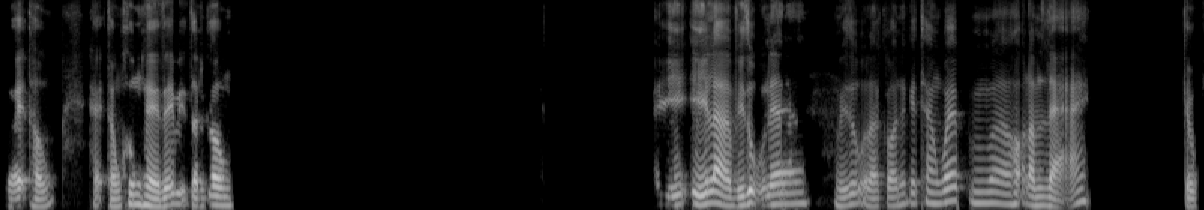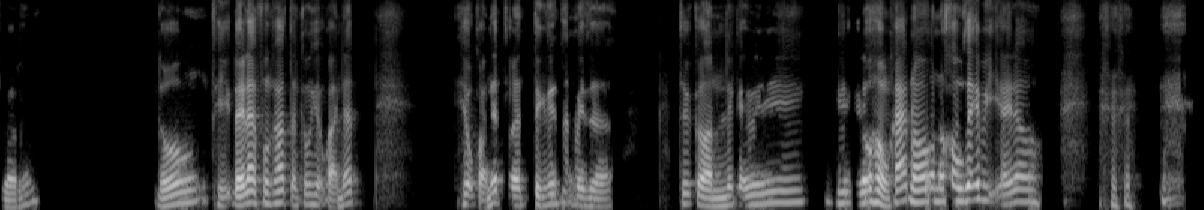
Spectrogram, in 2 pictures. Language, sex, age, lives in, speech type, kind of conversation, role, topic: Vietnamese, male, 25-29, Vietnam, conversation, unstructured, none, Kỷ niệm nào trong cuộc sống đã thay đổi bạn nhiều nhất?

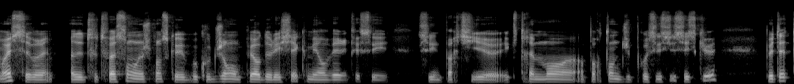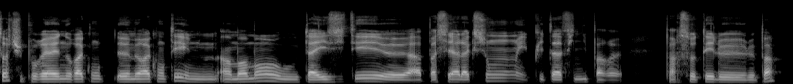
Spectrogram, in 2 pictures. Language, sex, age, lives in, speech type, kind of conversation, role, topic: French, male, 18-19, France, conversation, podcast, host, Quel conseil donnerais-tu à quelqu’un qui veut créer, mais qui hésite ?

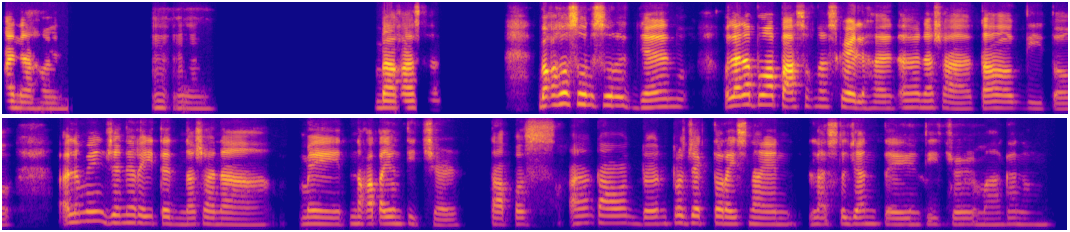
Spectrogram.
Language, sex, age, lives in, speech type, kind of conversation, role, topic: Filipino, female, 30-34, Philippines, conversation, unstructured, none, Paano mo ginagamit ang teknolohiya sa araw-araw mong pag-aaral, at ano ang palagay mo sa paggamit ng internet at midyang panlipunan para sa edukasyon?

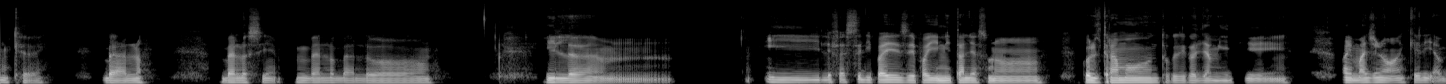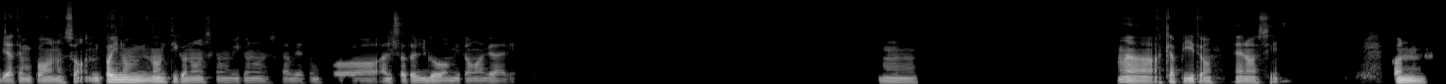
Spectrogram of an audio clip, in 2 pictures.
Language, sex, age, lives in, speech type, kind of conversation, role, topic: Italian, male, 18-19, Italy, conversation, unstructured, none, Qual è il tuo miglior ricordo con i tuoi amici?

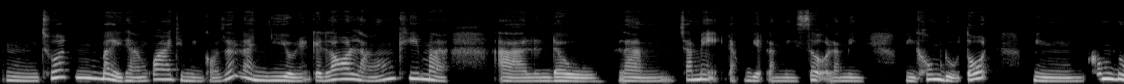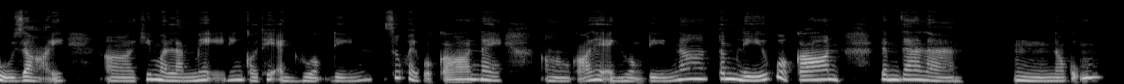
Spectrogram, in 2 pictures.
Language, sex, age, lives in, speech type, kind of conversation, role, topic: Vietnamese, female, 20-24, Vietnam, conversation, advice, user, Làm sao để bớt lo lắng mình không đủ tốt khi làm cha mẹ vì sợ mắc sai lầm?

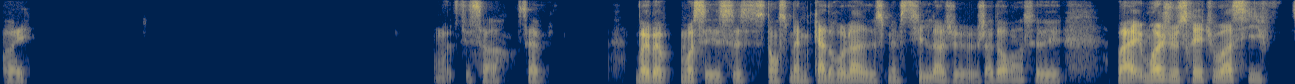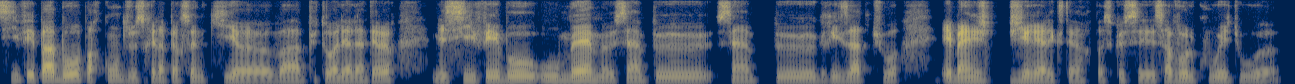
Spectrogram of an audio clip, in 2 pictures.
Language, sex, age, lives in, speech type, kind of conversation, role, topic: French, male, 25-29, France, conversation, unstructured, none, Qu’est-ce que tu aimes dans les repas partagés avec d’autres personnes ?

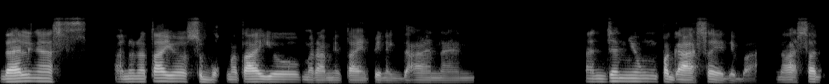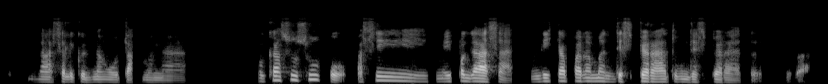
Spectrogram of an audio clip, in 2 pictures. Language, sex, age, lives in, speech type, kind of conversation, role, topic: Filipino, male, 40-44, Philippines, conversation, unstructured, none, Paano mo nilalampasan ang mga malulungkot na araw sa buhay?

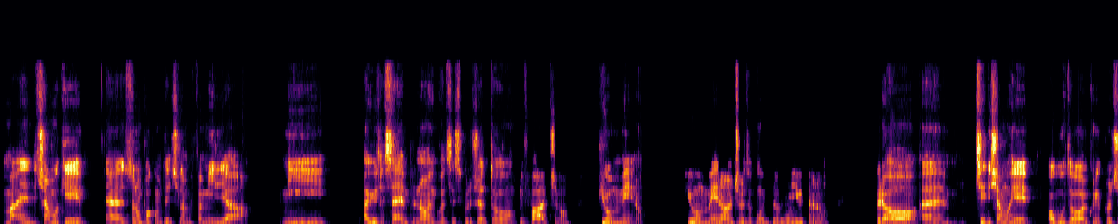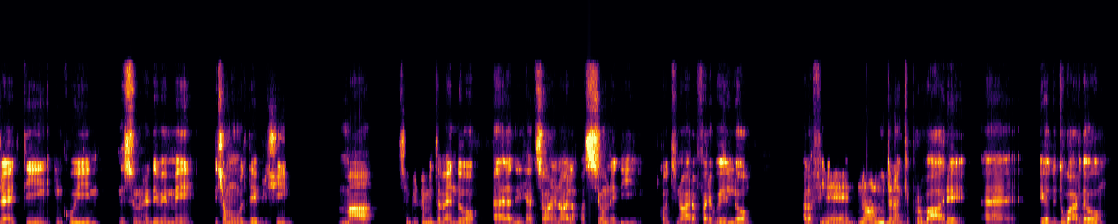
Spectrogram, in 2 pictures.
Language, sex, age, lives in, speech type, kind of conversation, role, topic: Italian, male, 20-24, United States, conversation, unstructured, none, Come fai a convincere gli altri a credere nei tuoi progetti?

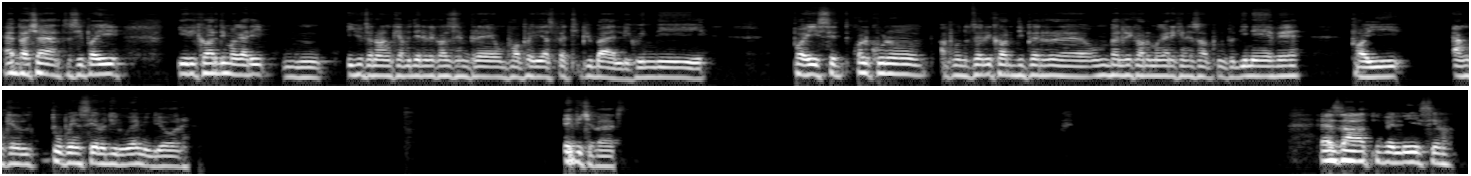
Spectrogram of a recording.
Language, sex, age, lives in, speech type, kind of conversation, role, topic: Italian, male, 18-19, Italy, conversation, unstructured, none, Qual è il ricordo più felice della tua infanzia?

